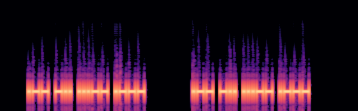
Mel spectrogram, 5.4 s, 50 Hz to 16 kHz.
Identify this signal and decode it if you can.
Morse code, heard as a keyed tone, about 36 wpm, 700 Hz. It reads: WD3J WD3J
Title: USA Call Signs - 4 Characters - Repeated 2x - 35wpm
